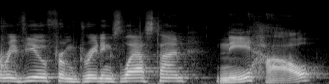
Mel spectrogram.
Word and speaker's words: 你好: 你好. Again, two third tones in a row. If you pronounce them quickly, 你好, no one's going to know the difference and everybody's going to understand you, I promise.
